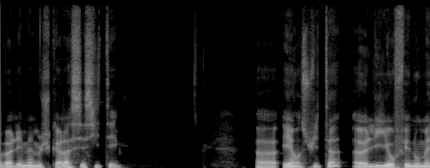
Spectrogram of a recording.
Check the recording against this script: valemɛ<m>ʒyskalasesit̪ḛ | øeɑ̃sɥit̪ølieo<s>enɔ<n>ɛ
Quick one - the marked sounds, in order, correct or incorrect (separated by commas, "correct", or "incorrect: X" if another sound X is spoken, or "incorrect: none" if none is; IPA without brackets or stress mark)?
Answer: correct, incorrect: f, incorrect: m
